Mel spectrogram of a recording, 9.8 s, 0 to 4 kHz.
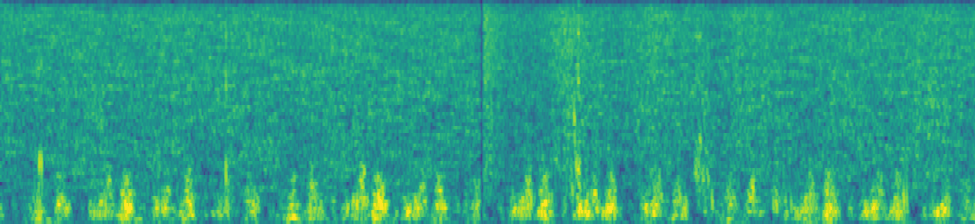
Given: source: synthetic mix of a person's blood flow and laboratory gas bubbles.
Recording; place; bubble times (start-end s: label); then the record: Doppler ultrasound of blood flow; precordium
0.34-0.46 s: bubbles
0.87-1.04 s: bubbles
2.21-2.29 s: bubbles
5.69-5.88 s: bubbles
6.92-7.17 s: bubbles
7.69-7.96 s: bubbles
8.99-9.11 s: bubbles
From the record:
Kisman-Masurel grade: 122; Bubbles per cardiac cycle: 1 to 2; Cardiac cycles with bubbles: 10 to 50%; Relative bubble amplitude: moderate (0.250 to 0.450); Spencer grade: 2 (many but less than half of the cardiac periods contain bubble signals, singularly or in groups); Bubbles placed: anywhere in the cardiac cycle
